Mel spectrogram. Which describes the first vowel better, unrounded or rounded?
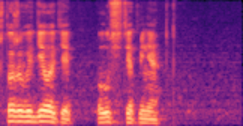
rounded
